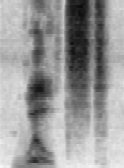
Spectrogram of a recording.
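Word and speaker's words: whilst: excellent okay now though this next word looks like while okay we do not use a long I sound here this is wilst Wil there you go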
